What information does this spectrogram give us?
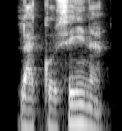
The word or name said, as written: La cocina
